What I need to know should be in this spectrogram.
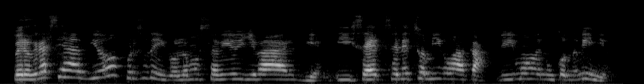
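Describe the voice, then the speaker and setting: A woman's fairly high voice at a fairly quick pace, with big swings in loudness, ordinary pitch variation and hardly any pauses. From Chile. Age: 40s. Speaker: former TV presenter. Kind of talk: casual chat.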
